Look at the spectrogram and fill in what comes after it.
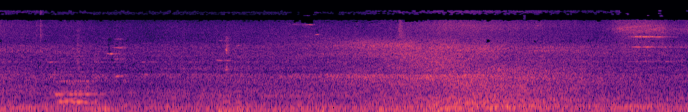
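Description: NJ Transit train passing close by. Its horn gives a short chord blast about a second in, followed by the steady noise of the train's wheels and cars going by.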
